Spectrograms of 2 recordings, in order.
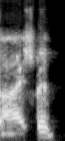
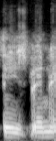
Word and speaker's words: Theismann: Our sports information director called me in the office, asked me how I pronounced my name. I told him it was Theismann. He told me it was Theismann. I told him again it was Theismann, and I told him it was Theismann.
